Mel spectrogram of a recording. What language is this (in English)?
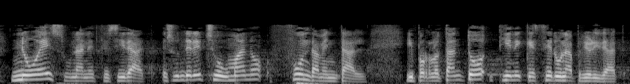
Spanish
